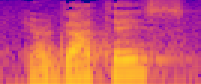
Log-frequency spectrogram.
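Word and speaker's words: Ergates (ἐργάτης): How do you pronounce that? Ergates? Yes. Is that close enough? – Yes, perfect.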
